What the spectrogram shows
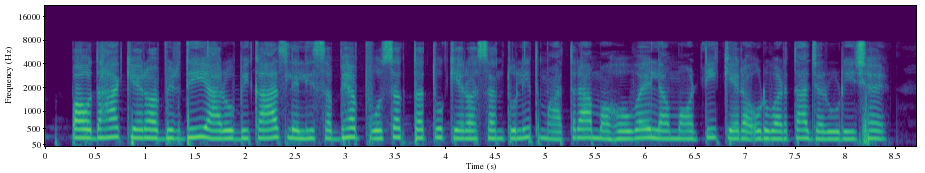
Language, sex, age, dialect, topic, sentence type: Maithili, male, 18-24, Angika, agriculture, statement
